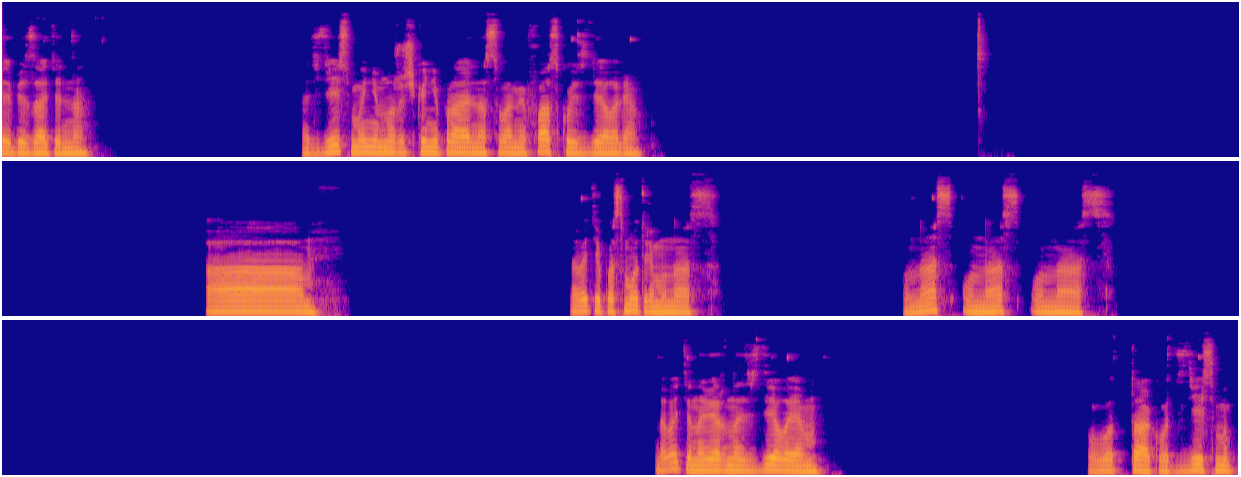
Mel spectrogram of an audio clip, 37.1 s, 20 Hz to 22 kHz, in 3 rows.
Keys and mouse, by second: 0.3 click, 0.9 shift+click, 2.7-5.7 middle drag, 5.9 shift+middle click, 7.0-16.8 middle drag, 18.0 shift+middle click, 19.5 middle click, 20.4 shift+middle click, 21.5 shift+middle click, 22.0-25.6 middle drag, 28.4-30.7 middle drag, 31.3 shift+middle click, 32.4 shift+middle click, 32.9 middle click, 35.1 shift+click, 36.5 shift+middle click.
